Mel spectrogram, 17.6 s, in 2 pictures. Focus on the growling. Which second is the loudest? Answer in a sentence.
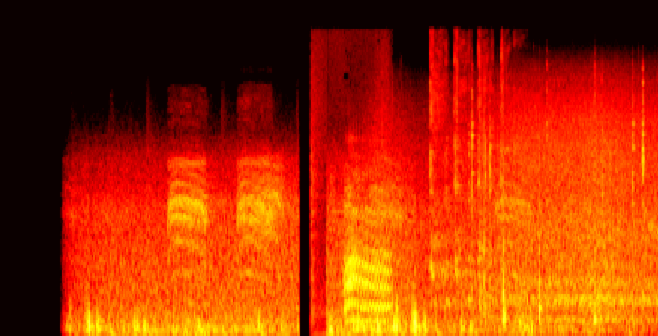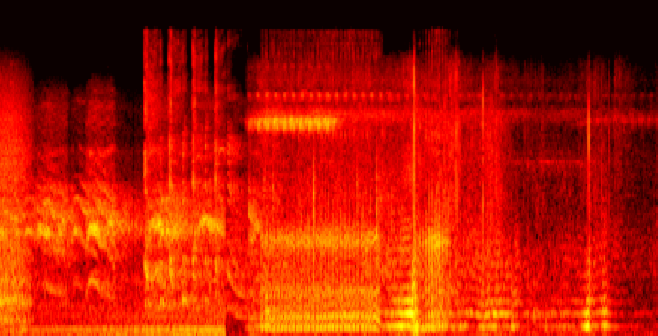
The loudest moment of the growling is at 5 seconds.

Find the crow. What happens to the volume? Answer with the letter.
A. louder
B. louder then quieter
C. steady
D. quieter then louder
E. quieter
E.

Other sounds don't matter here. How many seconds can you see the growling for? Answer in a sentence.
The growling can be heard for 4 seconds in total.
